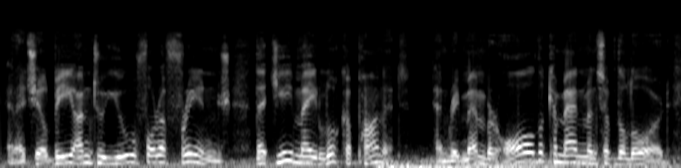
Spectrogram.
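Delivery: usual speaking voice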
